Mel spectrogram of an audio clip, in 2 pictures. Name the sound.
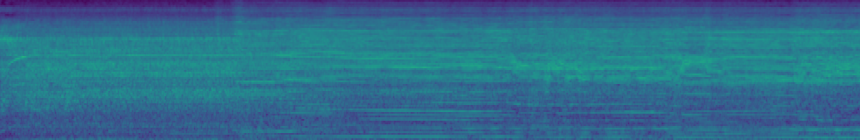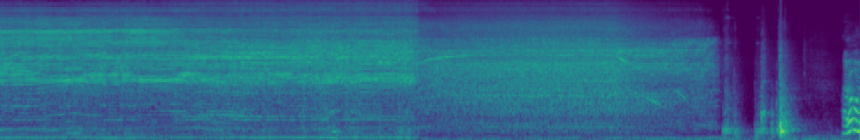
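cutting along solder lines of a security DVR circuit board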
